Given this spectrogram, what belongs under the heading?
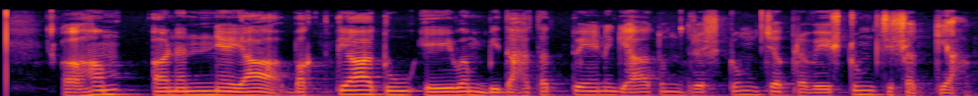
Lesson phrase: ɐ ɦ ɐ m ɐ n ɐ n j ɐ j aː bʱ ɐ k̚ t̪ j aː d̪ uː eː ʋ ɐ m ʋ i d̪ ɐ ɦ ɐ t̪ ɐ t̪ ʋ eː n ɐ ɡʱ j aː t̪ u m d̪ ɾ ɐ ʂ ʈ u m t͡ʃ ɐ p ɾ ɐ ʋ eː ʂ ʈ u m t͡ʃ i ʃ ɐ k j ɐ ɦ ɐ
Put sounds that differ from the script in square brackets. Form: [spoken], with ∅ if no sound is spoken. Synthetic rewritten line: ɐ ɦ ɐ m ɐ n ɐ n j ɐ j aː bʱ ɐ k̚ t̪ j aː [t̪] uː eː ʋ ɐ m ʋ i d̪ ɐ ɦ ɐ t̪ ɐ t̪ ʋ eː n ɐ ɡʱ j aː t̪ u m d̪ ɾ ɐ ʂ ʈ u m t͡ʃ ɐ p ɾ ɐ ʋ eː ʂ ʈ u m t͡ʃ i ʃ ɐ k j ɐ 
